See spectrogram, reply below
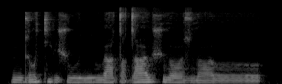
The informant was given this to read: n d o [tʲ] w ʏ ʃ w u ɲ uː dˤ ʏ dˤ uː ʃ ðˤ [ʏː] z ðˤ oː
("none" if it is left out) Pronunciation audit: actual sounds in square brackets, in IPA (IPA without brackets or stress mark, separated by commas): tʲ, uː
